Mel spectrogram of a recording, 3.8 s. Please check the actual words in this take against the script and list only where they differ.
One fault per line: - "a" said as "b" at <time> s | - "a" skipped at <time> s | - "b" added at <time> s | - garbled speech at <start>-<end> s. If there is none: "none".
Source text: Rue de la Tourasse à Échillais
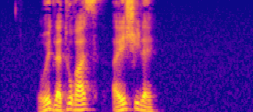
none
